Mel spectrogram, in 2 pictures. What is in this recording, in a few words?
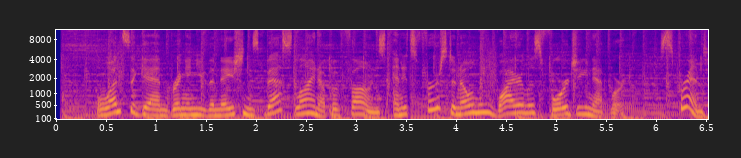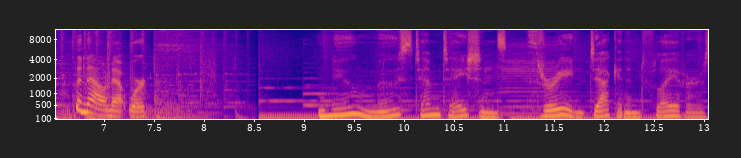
Comml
